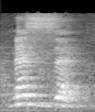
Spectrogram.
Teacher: Zai ini sifatnya sofir. Sofir kayak bersiul.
